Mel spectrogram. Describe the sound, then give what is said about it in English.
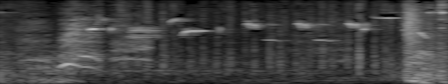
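A sparrow chirps in a quick run of short, high tweets, with a lower call near the start and a dull low thud close to the end. “Oh, fucking sparrow, the lamest of all birds.”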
